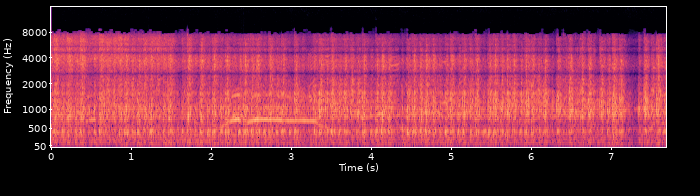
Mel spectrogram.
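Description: Mine-train roller coaster running along its track: a loud, steady rumble and rattle of the train. About two seconds in, a brief tone rises and then holds for about a second.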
